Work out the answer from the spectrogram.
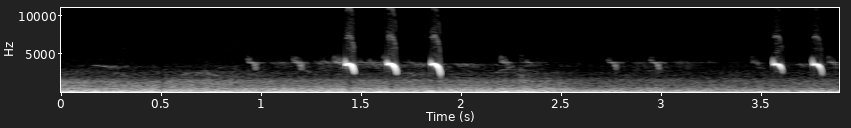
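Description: Bird calls ring out as sharp, high chirps over a steady low hiss: three loud notes in quick succession, then two more after a pause, with a few fainter chirps scattered between.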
